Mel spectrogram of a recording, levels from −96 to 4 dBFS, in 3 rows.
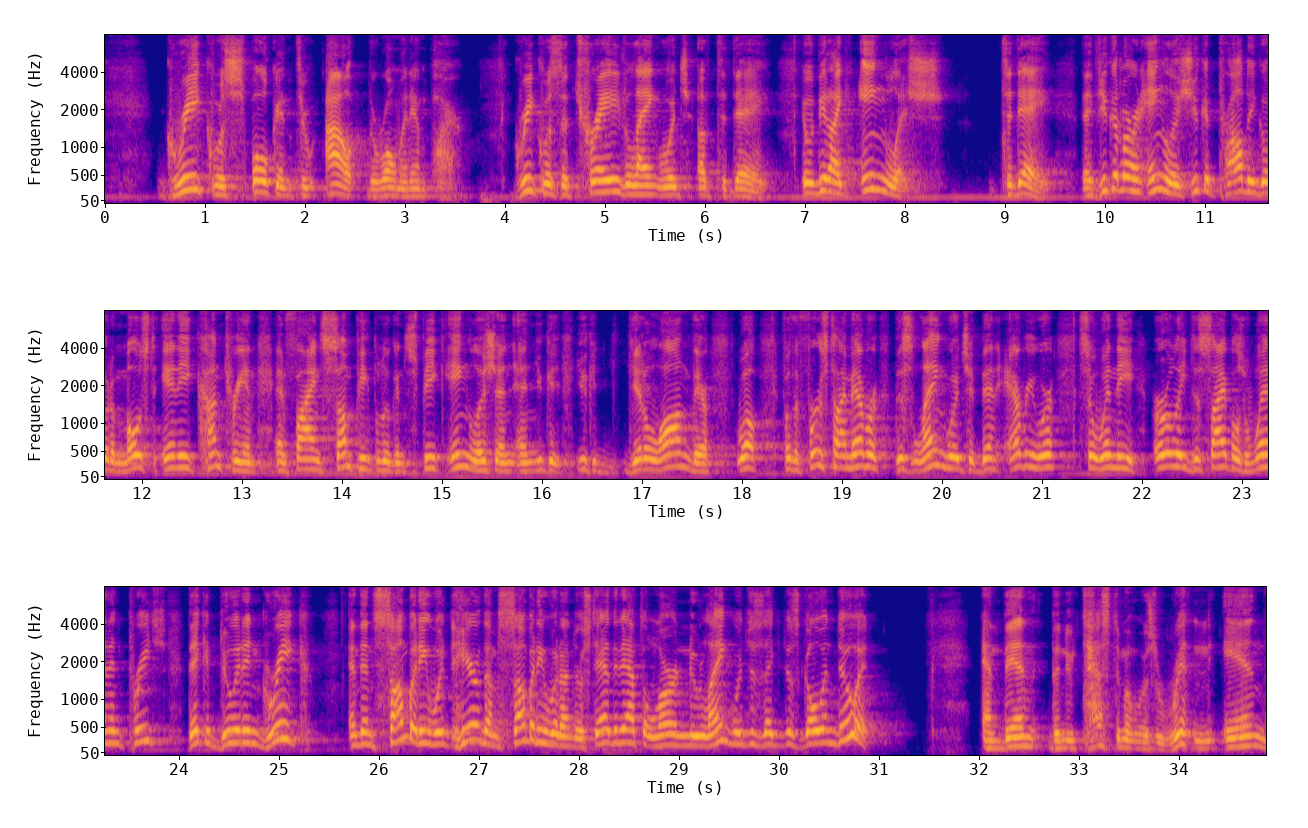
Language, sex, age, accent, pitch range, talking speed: English, male, 60-79, American, 135-220 Hz, 180 wpm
